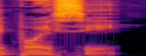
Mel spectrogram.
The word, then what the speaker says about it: Boise: How do you say Boise? – Boise. – People from Boise say Boise.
